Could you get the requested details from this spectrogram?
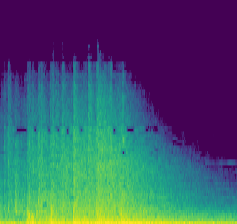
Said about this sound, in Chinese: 猫头鹰飞上云端，正得意自己抢着了好宝贝，一听说是炸药，掉头便向湖水中冲过去。只听轰隆一声，湖水四溅开来，湖心爆裂的声响都要把人耳朵震聋了。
